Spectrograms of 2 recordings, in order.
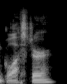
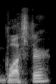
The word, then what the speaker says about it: Gloucester: Do you work with a sub in Gloucester? Is that how you say it? North Shore? Yeah, you nailed it. Sure. Gloucester?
